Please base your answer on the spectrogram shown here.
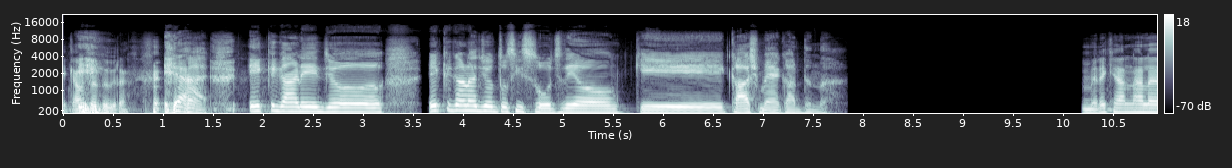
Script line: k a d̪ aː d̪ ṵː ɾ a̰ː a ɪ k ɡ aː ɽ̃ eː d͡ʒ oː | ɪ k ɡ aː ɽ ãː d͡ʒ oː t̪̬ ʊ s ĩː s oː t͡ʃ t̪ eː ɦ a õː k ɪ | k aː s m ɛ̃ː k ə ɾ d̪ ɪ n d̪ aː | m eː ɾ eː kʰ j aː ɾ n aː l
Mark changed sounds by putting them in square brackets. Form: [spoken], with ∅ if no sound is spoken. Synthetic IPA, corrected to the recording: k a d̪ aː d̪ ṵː ɾ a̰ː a ɪ k ɡ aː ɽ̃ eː d͡ʒ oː | ɪ k ɡ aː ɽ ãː d͡ʒ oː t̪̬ ʊ s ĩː s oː t͡ʃ [d̪] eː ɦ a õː k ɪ | k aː [ʃ] m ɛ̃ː k ə ɾ d̪ ɪ n d̪ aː | m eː ɾ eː kʰ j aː [l] n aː l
